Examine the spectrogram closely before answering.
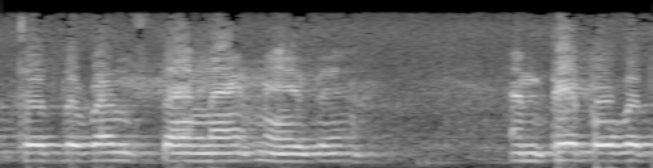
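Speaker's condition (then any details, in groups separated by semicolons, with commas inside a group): ALS (Lou Gehrig's disease); young onset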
